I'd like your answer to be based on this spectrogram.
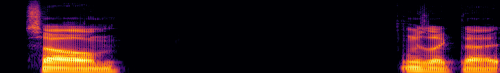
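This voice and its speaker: A mumbling man, dry and close with no echo, on a very clean recording with a silent background. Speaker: video game streamer. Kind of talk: live stream commentary.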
